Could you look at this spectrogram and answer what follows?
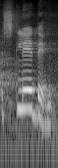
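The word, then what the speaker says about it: Schleiden: तो German botanist जो थे, जर्मन बोटनिस्ट जो थे उनका नाम था स्लाइडेन, SHLEI, स्लाइडेन। ठीक है, कई लोगों को स्पेलिंग में काफ़ी ज़्यादा मिस्टेक होता है। स्लाइडेन इसको कहा जाता है, इनको कहा जाता है।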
